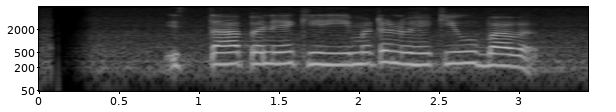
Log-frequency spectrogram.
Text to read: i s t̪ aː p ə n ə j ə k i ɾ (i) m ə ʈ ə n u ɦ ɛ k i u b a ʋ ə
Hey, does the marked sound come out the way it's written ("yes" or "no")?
no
